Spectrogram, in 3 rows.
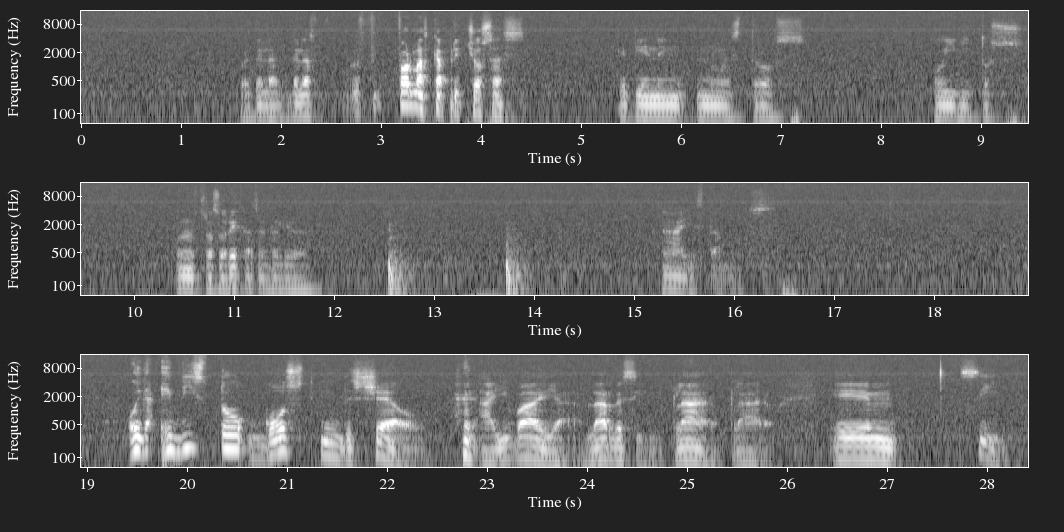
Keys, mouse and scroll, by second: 0.5 click, 1.0-5.2 drag, 5.3-9.4 drag, 9.5 click, 10.6 click, 10.6 middle click, 11.5-16.9 drag, 17.0-18.9 drag, 19.1-21.9 drag, 22.7-27.0 middle drag, 27.3-28.4 drag.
